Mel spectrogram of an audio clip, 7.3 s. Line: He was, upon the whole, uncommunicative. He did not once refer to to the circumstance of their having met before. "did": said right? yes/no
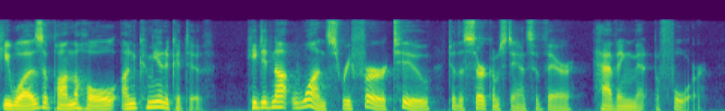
yes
